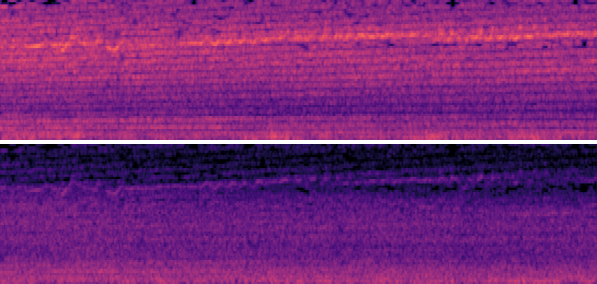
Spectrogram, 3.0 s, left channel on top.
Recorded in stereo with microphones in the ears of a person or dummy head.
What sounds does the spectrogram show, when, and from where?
0.0 s a drone: 80° left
